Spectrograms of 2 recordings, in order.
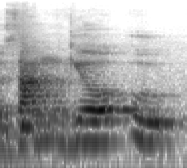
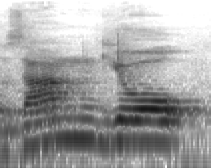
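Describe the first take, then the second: First: Zangyo-u with an added U, said slowly and louder; wrong zangyo-u. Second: Zangyo very slow and louder, O dragged out; slow zangyo, long O. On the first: Teacher mocking the wrong zangyo-u for the class. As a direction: overdo the U on zangyo-u. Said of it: "Don't need to". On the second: Teacher modelling zangyo with a long O for the class. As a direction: stretch zangyo, holding the O. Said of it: "just drag out the sound only". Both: Shown as a demonstration.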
